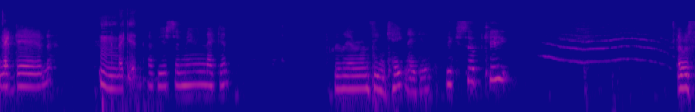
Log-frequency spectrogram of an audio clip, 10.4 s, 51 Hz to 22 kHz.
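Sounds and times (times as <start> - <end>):
speech: 0.0 - 0.9, 1.5 - 3.6, 5.0 - 7.7, 10.1 - 10.4
door hinge creaking as a door is adjusted: 8.2 - 9.9.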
